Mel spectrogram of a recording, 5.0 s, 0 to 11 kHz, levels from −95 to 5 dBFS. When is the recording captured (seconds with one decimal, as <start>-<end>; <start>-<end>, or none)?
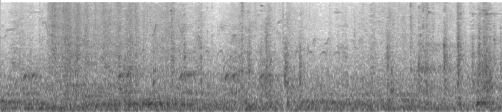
0.0-5.0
